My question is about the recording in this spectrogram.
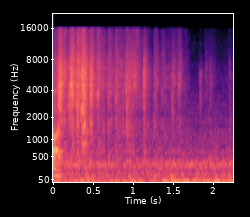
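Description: Foil trading-card pack wrapper crinkling and tearing open by hand: a quick run of crackles over the first second and a half that then dies away.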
